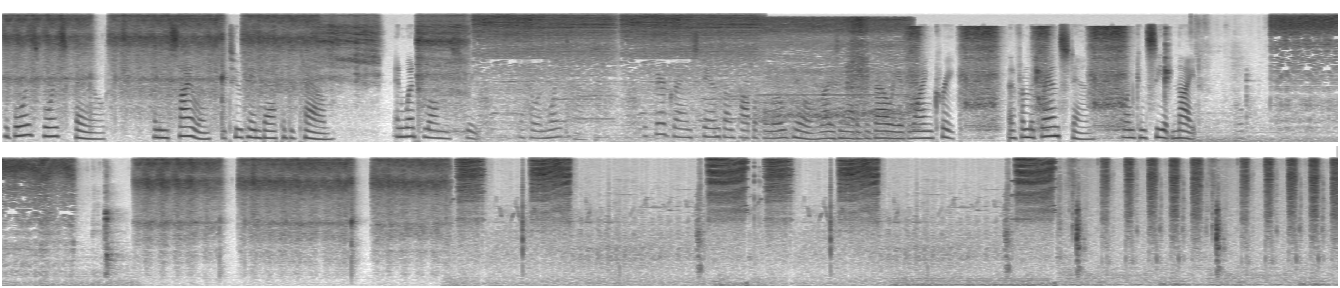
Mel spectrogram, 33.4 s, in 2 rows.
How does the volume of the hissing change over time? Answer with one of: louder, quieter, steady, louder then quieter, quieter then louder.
steady.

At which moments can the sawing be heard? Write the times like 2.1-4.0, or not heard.
not heard.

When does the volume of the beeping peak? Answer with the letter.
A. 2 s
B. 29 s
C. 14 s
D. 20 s
B.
